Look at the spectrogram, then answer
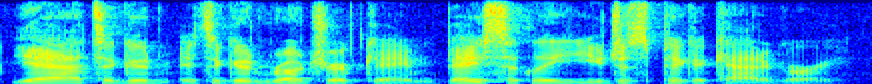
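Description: A man's voice: on the low side, expressive, very fast. A man co-hosting a podcast in casual chat, laid-back and swearing offhandedly. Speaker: podcast co-host.

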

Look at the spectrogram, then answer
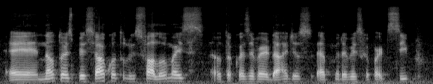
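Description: A man's voice: mid-range voice, fairly even intonation, very fast, fairly bright tone. A man with a Brazilian accent chatting informally as a guest on a podcast. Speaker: podcast guest, Scrum Master. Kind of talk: casual self-introduction.

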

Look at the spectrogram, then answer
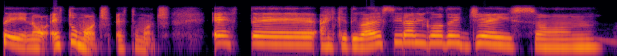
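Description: A woman's voice: a little high, slow, no echo, highs cut off. A woman co-hosting a podcast, chatting casually and acting out quotes with English words mixed in. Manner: animated, acts out quotes, mixes English words. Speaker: podcast co-host. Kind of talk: casual gossip chat.

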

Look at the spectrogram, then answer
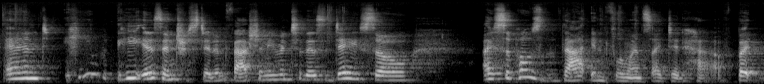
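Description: Bright-voiced woman, from Canada. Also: mid-range voice, expressive, a little slow, roomy sound, slight background noise. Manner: enthusiastic, laughs often, many fillers. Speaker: podcast guest. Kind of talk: casual interview chat.

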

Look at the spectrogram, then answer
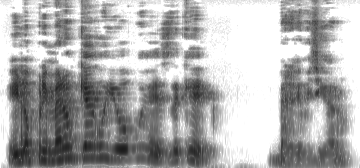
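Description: A man's voice: high voice, very animated, fairly quick, creaky, bright, forceful tone. A man with a northern Mexican accent from Monterrey, co-hosting a podcast and telling a story in casual chat, with heavy crude slang and frequent restarts. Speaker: podcast co-host.

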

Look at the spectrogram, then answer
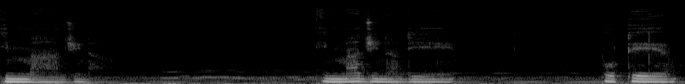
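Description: Very slow, soft, whispery meditation guide. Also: medium pitch. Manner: soft, breathy, half-whispered, soothing, with long pauses between short phrases.

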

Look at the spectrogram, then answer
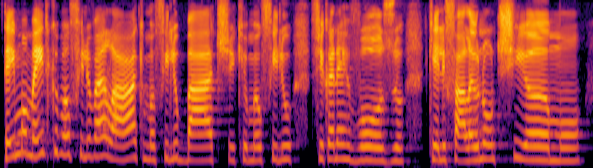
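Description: A woman's voice: a little high, steady tone, quick pace, sharp tone. A Brazilian woman in her thirties hosting a podcast, giving a blunt, provocative motivational monologue with casual swearing. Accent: Brazilian Portuguese. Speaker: podcast host.

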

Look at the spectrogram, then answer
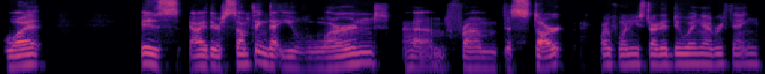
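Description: A man's voice: mid-range voice, fairly even intonation, takes it slowly, a little mellow, dry recording. A man hosting a podcast interview, asking questions in loose, hesitant phrasing full of "like". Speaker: podcast host. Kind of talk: casual interview chat.

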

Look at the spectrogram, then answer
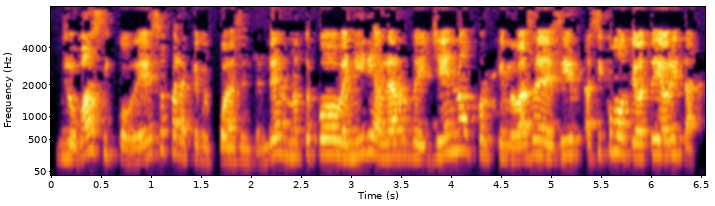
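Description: A woman's voice: on the high side, fast, fairly bright tone. A woman explaining ideas about communication patiently in casual talk. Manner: explanatory, laughs easily. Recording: roomy, dull lo-fi audio.

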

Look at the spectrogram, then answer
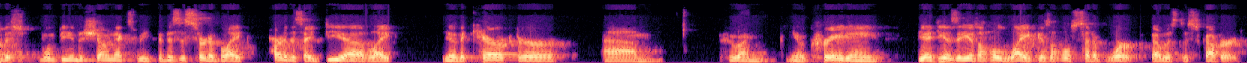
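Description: Husky british guy, artist, lots of um and you know, chill interview vibe. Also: mid-range voice, normal speed, darkish tone, low-quality recording. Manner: hesitant, full of fillers and restarts. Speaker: artist guest. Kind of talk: casual interview chat.

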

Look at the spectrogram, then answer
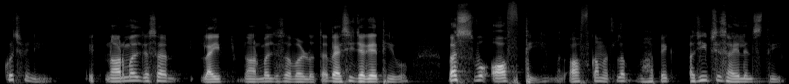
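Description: A man casually telling a horror story, with emphatic bursts and sudden hushed drops. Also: medium pitch, a little fast, no echo, studio quality.

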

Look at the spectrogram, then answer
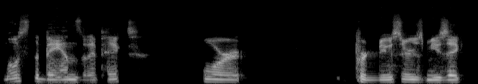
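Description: A man's voice: lowish voice, little pitch movement, measured pace, bright, forceful tone, dry recording. A man co-hosting a casual podcast, running a music quiz game in a playful, chatty way with sing-song announcements. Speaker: podcast co-host and game runner.

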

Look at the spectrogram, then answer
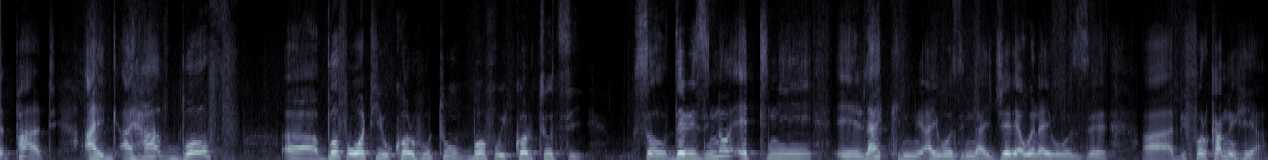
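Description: Halting Rwandan-accented man, slightly high voice. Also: warm tone. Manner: halting, searching for words, repeats phrases. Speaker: congregation member giving testimony. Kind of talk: spoken church testimony.

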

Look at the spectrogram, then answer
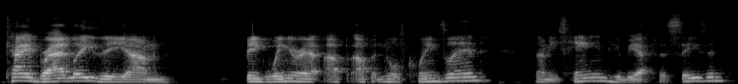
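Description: A man's voice: medium pitch, unhurried, sharp tone. An Australian man co-hosting a podcast, giving a casual, colloquial rundown of sports news in a matey way. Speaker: podcast co-host.

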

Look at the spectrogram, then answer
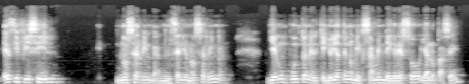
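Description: A young man from Mexico, a student guest in a casual podcast interview, telling stories in an animated way and acting out his own past words. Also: mid-range voice, husky. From Mérida, Yucatán, Mexico. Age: young adult.

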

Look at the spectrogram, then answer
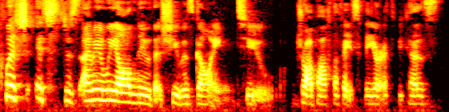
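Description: A woman's voice: lowish voice, animated, normal speed, a little mellow, dry recording. Blunt, profane woman podcast co-host. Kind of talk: casual chat about a reality show.

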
